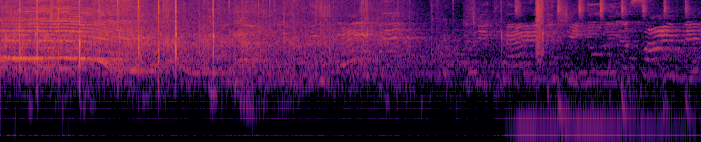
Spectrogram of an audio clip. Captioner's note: audience cheering and clapping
